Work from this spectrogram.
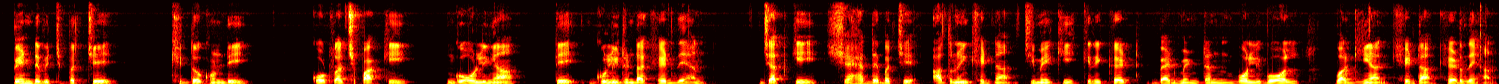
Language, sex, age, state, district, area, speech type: Punjabi, male, 45-60, Punjab, Fatehgarh Sahib, rural, spontaneous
